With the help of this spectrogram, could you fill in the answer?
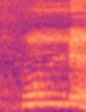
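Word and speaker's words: Pfund: हाँ, P silent होता है, उसको फुंड श्रेणी कहते हैं।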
